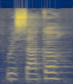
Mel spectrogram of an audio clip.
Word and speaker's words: resaca: the word again Resaca can you say it Resaca Resaca Resaca are there any alternate pronunciations I just have Resaca now the definition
